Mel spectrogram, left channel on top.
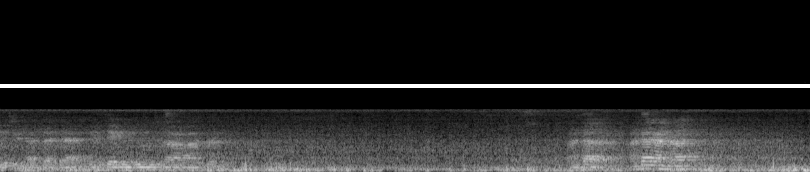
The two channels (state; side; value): silent; left; 62 dB below the other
